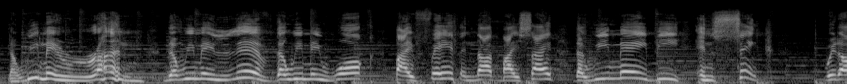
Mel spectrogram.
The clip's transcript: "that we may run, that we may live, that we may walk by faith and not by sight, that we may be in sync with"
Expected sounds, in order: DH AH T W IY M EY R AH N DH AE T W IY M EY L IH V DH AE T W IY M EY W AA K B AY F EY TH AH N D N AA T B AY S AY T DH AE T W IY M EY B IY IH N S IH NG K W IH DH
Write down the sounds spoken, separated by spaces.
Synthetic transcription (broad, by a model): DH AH T W IY M EY R AH N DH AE T W IY M EY L IH V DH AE T W IY M EY W AA K B AY F EY TH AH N N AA T B AY S AY T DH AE T W IY M EY B IY IH N S IH NG K W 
